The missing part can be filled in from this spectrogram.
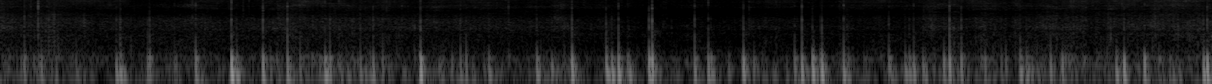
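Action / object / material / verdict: tap / plastic bubble wrap envelope / plastic / none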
